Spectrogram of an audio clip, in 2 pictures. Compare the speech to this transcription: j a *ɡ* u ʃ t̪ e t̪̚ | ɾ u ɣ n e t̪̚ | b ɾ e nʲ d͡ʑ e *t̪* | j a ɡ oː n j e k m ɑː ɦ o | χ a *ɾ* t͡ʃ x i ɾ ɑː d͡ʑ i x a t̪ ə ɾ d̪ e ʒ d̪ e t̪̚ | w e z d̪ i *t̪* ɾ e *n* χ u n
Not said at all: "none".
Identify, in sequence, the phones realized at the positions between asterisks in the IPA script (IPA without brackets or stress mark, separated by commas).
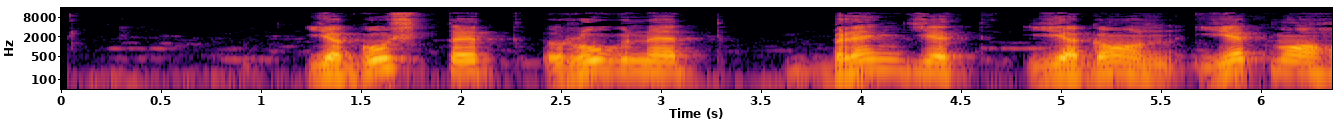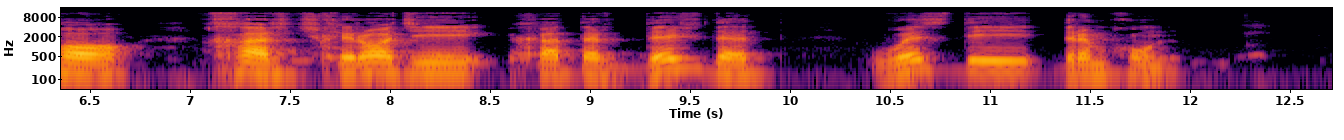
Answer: ɡ, t̪, ɾ, d̪, m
